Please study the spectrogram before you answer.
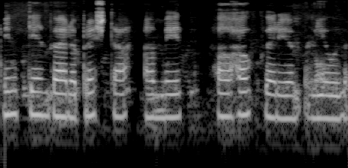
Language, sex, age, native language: Icelandic, female, 14, Icelandic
